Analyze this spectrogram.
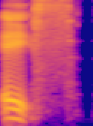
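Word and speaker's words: éis: e essential is and that is pronounced ace and then for ir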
